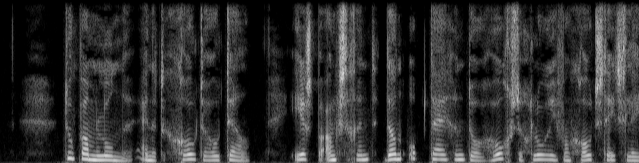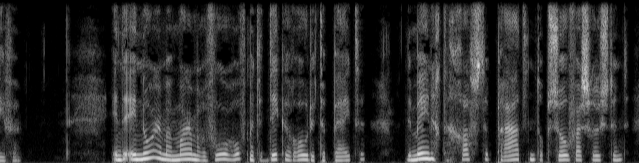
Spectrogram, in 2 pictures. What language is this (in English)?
Dutch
